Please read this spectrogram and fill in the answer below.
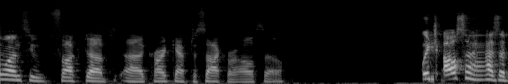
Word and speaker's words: Sakura: bit of the dub, and they do not pronounce Sakura right at all. Not a single one. Sakura. Her name is Sakura, Sakura.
